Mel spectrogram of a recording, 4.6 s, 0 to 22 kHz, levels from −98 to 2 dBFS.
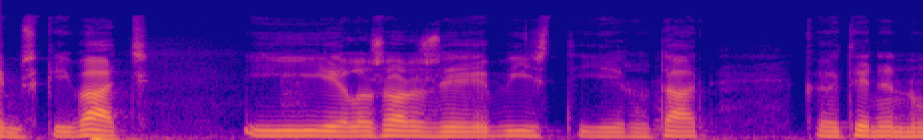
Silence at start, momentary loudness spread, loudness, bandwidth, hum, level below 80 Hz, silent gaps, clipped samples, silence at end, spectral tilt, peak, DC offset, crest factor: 0 s; 11 LU; -32 LUFS; 13.5 kHz; none; -46 dBFS; none; under 0.1%; 0 s; -7 dB/octave; -12 dBFS; under 0.1%; 20 dB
